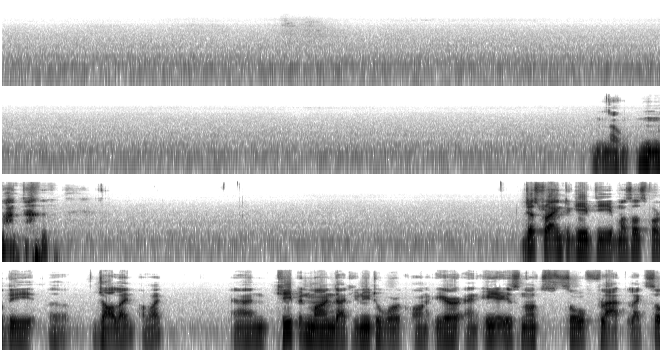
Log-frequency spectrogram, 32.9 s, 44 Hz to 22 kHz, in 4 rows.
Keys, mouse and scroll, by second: 0.0-0.3 typing, 5.6 typing, 5.6 alt+click, 6.2 scroll down 1, 6.4 middle click, 6.5-6.9 scroll up 1, 7.5-8.9 typing, 18.1-18.6 typing, 19.7 typing, 22.1 alt+click, 24.2-25.0 typing, 26.1 typing, 27.8 typing, 28.6 alt+click, 30.0 alt+click, 30.7 ctrl+z, 30.8 ctrl+z, 32.2 alt+click.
